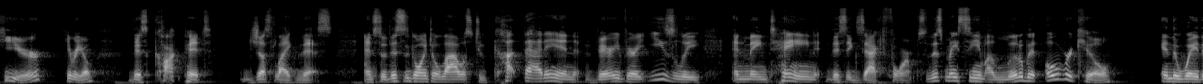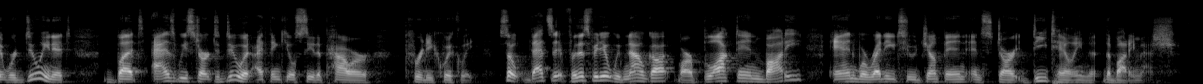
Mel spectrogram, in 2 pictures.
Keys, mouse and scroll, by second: 1.2 d, 1.4 click, 3.6 z, 8.8 d, 9.4 right click, 17.8 shift+middle click, 18.3-18.8 scroll down 1, 18.8-20.3 scroll up 1.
